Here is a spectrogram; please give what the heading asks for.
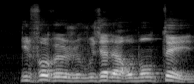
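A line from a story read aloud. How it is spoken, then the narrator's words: Dry, hard voice. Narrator (French): dit-il d'une voix sèche et dure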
